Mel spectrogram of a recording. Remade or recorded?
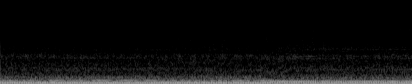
recorded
